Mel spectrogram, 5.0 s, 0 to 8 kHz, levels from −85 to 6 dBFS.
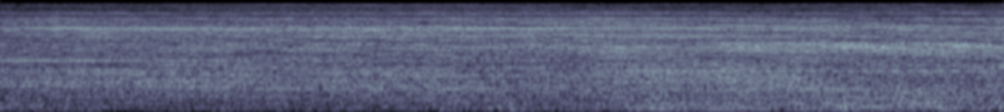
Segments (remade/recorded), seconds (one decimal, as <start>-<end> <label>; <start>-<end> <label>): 0.0-5.0 recorded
